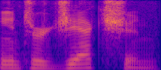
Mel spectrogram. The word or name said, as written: interjection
